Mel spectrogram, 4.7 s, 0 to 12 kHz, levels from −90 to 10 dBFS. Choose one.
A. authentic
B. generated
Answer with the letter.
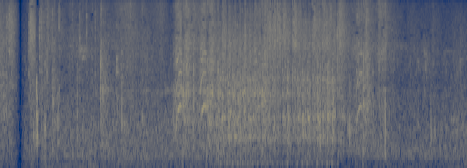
A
